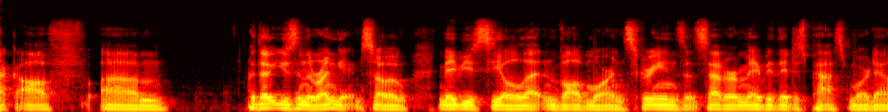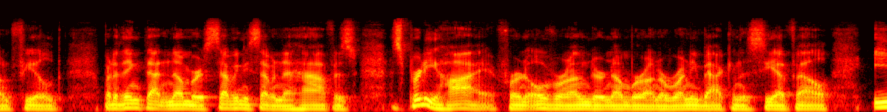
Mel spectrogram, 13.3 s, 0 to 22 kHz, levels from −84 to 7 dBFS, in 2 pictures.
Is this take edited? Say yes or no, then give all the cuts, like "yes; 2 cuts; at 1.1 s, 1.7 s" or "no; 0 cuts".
no; 0 cuts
